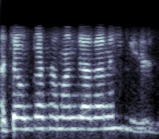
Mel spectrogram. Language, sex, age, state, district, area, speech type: Hindi, female, 60+, Uttar Pradesh, Azamgarh, rural, conversation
